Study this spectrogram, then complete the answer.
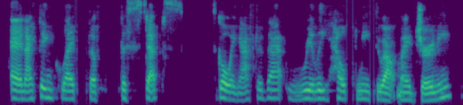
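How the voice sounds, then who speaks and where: Fairly slow and fairly even in intonation, a woman speaks in a normal speaking voice at a fairly low pitch. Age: 30s. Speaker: fitness trainer and cancer survivor. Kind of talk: testimony.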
